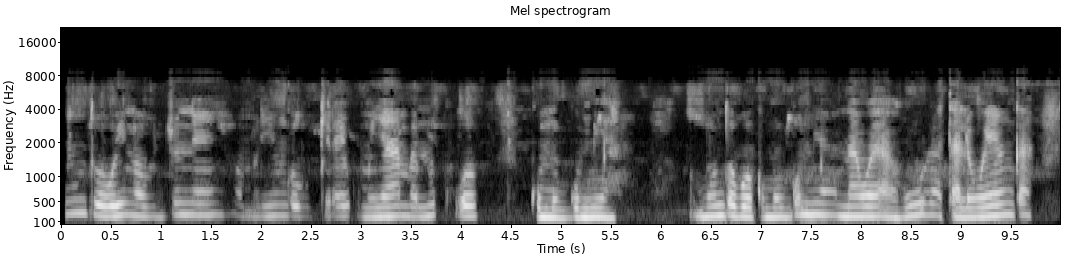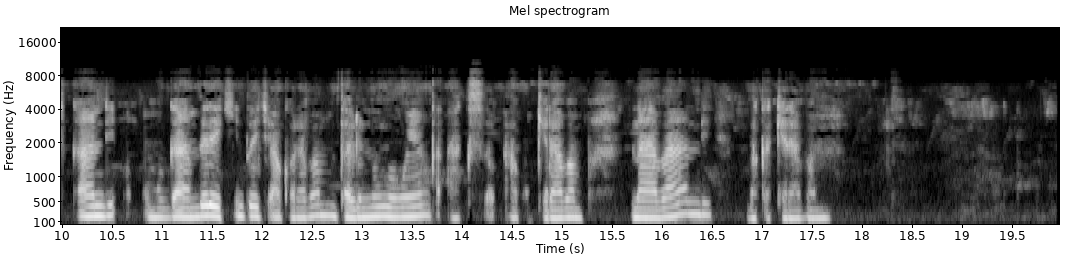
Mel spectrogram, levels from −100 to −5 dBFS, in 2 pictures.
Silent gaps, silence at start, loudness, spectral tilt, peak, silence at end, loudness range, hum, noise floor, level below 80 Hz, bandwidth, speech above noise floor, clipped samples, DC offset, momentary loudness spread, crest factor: none; 0.05 s; -22 LUFS; -6 dB/octave; -2 dBFS; 0.1 s; 7 LU; none; -61 dBFS; -64 dBFS; 7.8 kHz; 40 dB; under 0.1%; under 0.1%; 14 LU; 20 dB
